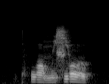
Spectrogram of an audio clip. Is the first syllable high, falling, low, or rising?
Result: low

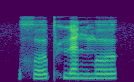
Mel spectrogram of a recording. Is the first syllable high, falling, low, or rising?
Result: rising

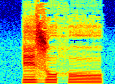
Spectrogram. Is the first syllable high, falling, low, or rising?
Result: high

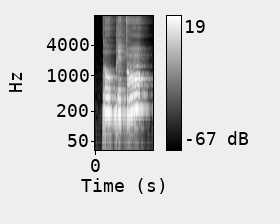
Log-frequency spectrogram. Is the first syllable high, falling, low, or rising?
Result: low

